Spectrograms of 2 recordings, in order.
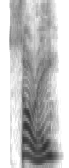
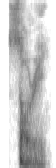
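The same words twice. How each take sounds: First: It is light, with nervousness on the second syllable. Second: The voice drops low and final at the end. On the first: It shows fragility and vulnerability. The speaker calls it right. "with a lighter inflection" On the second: It closes the exchange with finality. The speaker calls it wrong. "My voice had sunk too far at the end"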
